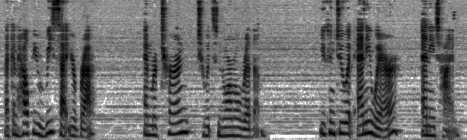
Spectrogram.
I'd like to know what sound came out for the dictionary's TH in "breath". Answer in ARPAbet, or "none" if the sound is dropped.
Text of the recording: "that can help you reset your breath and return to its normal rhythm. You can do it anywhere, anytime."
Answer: TH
